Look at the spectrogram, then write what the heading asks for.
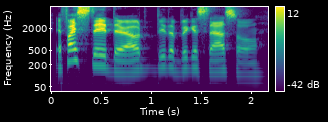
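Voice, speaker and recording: A man's voice: a little high, animated, fast, fairly bright tone, clean tone, no room sound, clean studio sound. A man hosting a livestream, chatting casually with a group of friends.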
